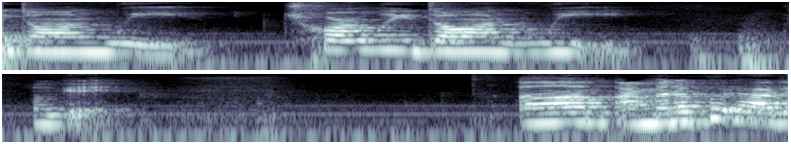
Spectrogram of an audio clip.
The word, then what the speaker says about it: Donlea: Okay, next we have Don't Believe It by Charlie Donlea. I always say that. That's not how you say it. Charlie Don Lee.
